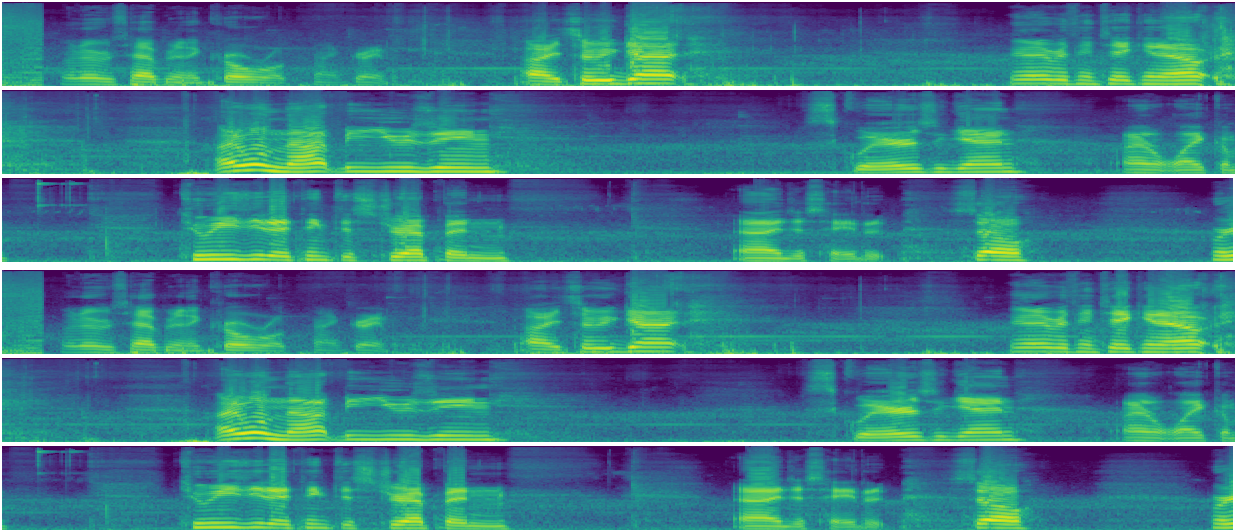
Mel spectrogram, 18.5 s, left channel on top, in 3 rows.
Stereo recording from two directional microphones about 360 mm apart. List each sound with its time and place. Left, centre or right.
0.1 s speech: centre
2.6 s speech: left; by 3.6 s centre
4.6 s speech: centre
6.1 s speech: centre
10.2 s a man's voice: centre
16.0 s a man's voice: centre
